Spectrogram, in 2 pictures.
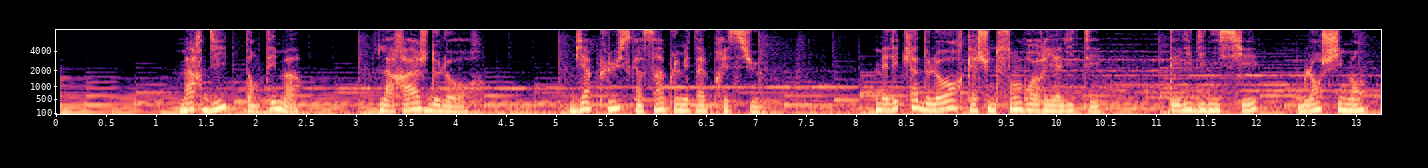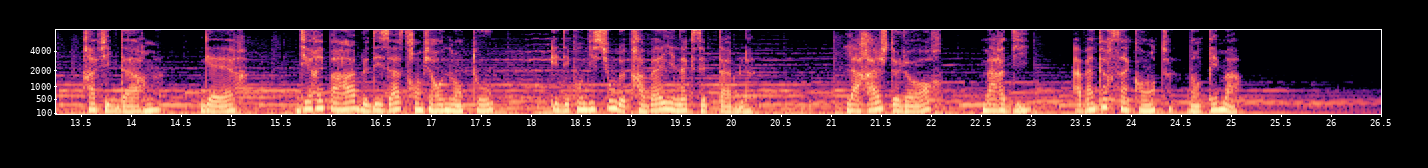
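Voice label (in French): BANDE ANNONCE, Voix off; Théma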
